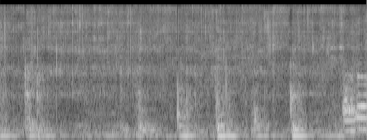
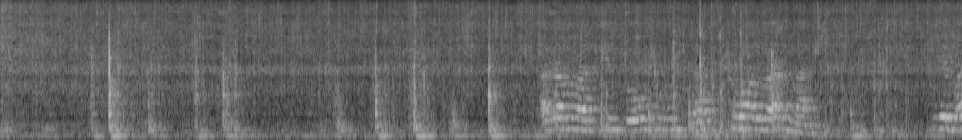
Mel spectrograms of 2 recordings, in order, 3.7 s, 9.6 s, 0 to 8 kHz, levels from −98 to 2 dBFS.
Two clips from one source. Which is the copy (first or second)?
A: first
